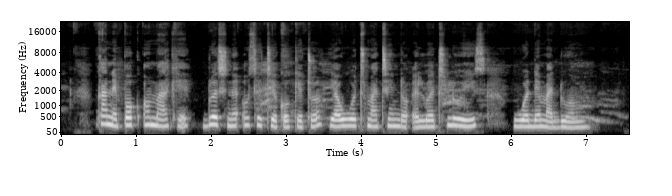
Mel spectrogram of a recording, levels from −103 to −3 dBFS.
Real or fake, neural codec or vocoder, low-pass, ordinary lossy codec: real; none; none; none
